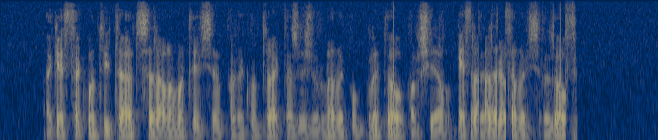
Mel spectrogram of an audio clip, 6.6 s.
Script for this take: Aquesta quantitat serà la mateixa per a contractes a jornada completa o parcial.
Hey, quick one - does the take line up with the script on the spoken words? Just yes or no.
no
